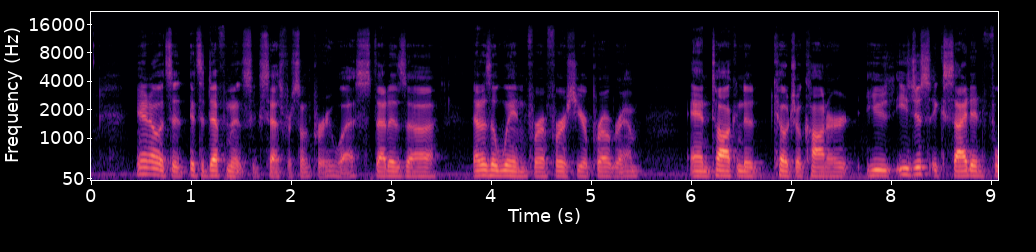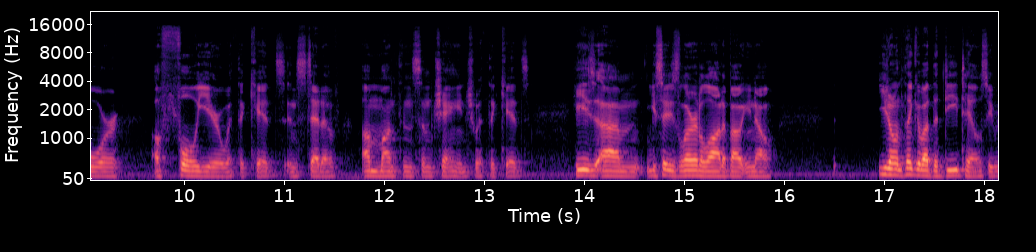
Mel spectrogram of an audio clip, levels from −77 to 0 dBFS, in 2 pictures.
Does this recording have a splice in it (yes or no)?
yes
